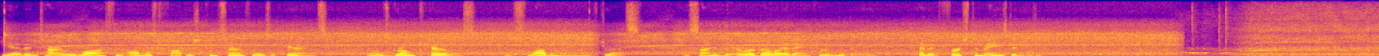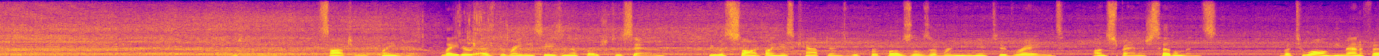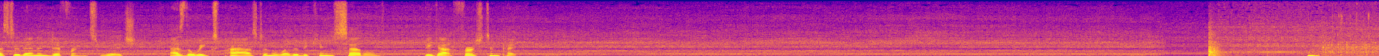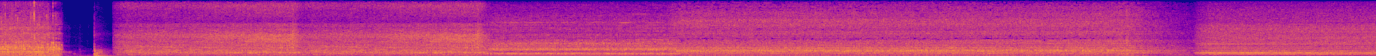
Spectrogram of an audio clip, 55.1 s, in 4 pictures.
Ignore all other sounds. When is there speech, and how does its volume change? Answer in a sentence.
The speech can be heard from 0.0 to 10.4 s, at a steady volume; and from 16.1 to 32.8 s, at a steady volume.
